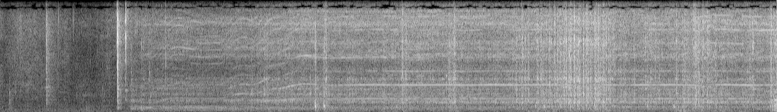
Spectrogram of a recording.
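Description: KitchenAid electric hand mixer switched on with a click about a second in, its motor whine rising in pitch as it speeds up and then running steadily, beaters working a thick cookie dough in a stainless steel bowl.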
